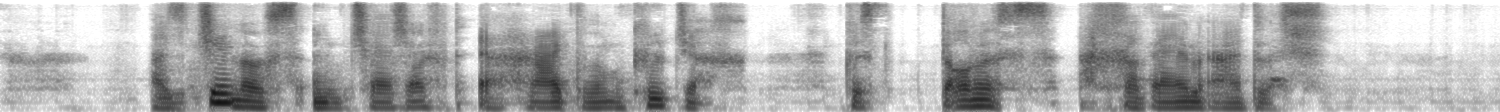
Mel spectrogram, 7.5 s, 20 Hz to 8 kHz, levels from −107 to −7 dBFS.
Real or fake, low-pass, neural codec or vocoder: fake; 7.2 kHz; codec, 16 kHz in and 24 kHz out, 0.6 kbps, FireRedTTS-2 codec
